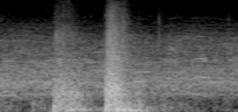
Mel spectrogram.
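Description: A heavy body thuds onto a wrestling mat.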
